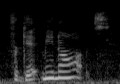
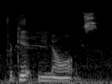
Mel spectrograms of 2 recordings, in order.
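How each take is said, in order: First: "Forget me not?" rising high on "me" and the end, as a question; "Forget me not?" puzzled and rising; questioning tune. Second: "Forget me not." low, quiet, falling to a close; "Forget me not." as a soft conclusion; settled statement. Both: Shown as a demonstration. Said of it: "I'm hearing".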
